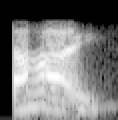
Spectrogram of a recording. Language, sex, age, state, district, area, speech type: Bodo, female, 60+, Assam, Chirang, rural, conversation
